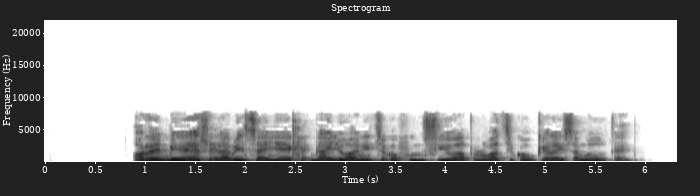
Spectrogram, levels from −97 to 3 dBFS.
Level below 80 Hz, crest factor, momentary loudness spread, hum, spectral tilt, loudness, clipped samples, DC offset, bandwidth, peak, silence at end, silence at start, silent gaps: -60 dBFS; 14 dB; 9 LU; none; -7 dB/octave; -15 LUFS; under 0.1%; under 0.1%; 7.8 kHz; 0 dBFS; 0.45 s; 0.9 s; none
